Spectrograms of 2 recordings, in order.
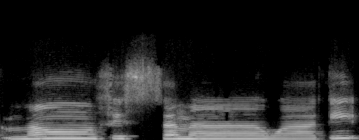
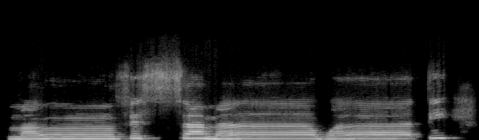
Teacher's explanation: So we give it 2 seconds and we make it into a hidden noon.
